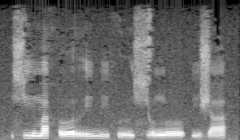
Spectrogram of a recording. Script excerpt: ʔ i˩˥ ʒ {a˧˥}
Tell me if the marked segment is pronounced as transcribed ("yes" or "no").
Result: no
